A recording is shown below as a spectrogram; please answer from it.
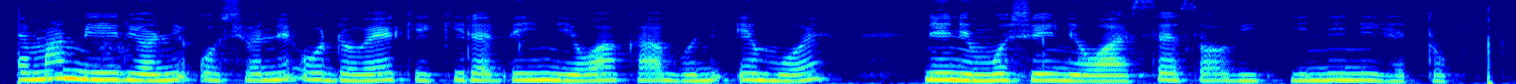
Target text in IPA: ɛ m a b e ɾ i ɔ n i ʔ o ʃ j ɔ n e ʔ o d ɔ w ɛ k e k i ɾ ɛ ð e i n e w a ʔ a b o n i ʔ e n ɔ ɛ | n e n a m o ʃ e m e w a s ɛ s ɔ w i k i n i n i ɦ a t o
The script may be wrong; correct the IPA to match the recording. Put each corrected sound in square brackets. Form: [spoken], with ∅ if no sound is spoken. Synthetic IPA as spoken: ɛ m a [m] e ɾ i ɔ n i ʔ o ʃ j ɔ n e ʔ o d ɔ w ɛ k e k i ɾ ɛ ð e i n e w a [k] a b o n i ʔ e [m] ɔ ɛ | n e n [e] m o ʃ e [n] e w a s ɛ s ɔ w i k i n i n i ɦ [ɛ] t o

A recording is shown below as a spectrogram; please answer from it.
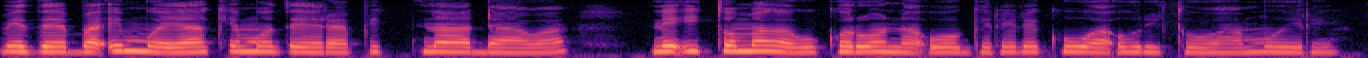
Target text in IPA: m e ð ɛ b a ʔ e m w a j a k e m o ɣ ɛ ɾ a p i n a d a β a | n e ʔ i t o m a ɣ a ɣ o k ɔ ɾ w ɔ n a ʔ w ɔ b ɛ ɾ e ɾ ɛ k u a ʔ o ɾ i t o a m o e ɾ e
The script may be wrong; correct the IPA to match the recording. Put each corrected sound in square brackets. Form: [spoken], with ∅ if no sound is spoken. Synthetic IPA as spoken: m e ð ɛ b a ʔ e m w [ɛ] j a k [ɛ] m o [ð] ɛ ɾ a p i n a d a [w] a | n e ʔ i t o m a ɣ a ɣ o k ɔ ɾ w ɔ n a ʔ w ɔ [ɡ] ɛ ɾ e ɾ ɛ k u a ʔ o ɾ i t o a m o e ɾ e

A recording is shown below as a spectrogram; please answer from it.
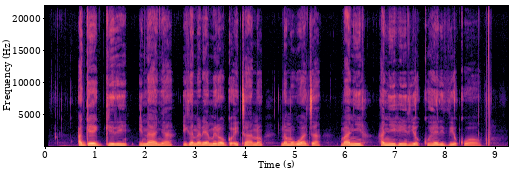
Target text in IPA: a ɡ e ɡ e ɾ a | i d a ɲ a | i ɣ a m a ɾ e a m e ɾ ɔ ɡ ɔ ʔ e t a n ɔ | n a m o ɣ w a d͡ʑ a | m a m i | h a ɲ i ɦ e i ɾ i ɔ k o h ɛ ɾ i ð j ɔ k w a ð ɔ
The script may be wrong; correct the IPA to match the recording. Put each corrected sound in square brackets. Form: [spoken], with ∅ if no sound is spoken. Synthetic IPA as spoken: a ɡ e ɡ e ɾ [i] | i [n] a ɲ a | i ɣ a [n] a ɾ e a m e ɾ ɔ ɡ ɔ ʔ e t a n ɔ | n a m o ɣ w a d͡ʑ a | m a [ɲ] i | h a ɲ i ɦ e i ɾ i ɔ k o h ɛ ɾ i ð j ɔ k w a [∅] ɔ

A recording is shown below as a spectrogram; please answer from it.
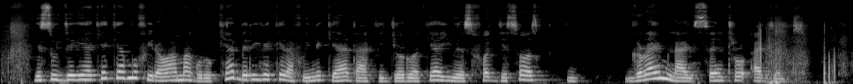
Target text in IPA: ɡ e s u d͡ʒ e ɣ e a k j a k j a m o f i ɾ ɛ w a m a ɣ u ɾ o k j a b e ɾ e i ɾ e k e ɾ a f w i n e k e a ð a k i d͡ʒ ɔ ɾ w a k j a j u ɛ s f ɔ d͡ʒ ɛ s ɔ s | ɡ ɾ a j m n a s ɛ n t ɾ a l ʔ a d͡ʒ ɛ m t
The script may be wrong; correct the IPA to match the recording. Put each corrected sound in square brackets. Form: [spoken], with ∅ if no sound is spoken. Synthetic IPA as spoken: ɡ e s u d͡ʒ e ɣ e a k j a k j a m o f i ɾ [a] w a m a ɣ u ɾ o k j a b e ɾ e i ɾ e k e ɾ a f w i n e k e a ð a k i d͡ʒ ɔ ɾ w a k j a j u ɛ s f ɔ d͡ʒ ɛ s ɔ s | ɡ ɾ a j m n a s ɛ n t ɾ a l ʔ a d͡ʒ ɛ [n] t

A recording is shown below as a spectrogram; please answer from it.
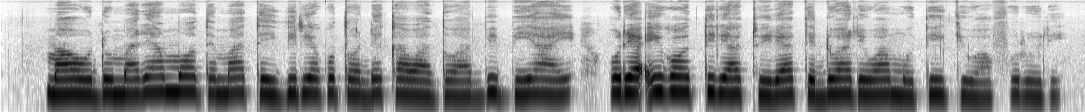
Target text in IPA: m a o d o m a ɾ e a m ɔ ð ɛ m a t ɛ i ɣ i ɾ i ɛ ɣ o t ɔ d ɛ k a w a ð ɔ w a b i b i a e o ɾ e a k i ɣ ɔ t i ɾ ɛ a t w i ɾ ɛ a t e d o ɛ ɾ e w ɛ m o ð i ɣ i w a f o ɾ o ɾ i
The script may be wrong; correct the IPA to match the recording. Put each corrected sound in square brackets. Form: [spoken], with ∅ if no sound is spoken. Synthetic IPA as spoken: m a o d o m a ɾ e a m ɔ ð ɛ m a t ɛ i [ð] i ɾ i ɛ ɣ o t ɔ d ɛ k a w a ð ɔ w a b i b i a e o ɾ e a [ʔ] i ɣ ɔ t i ɾ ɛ a t w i ɾ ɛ a t e d o [a] ɾ e w [a] m o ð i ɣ i w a f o ɾ o ɾ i

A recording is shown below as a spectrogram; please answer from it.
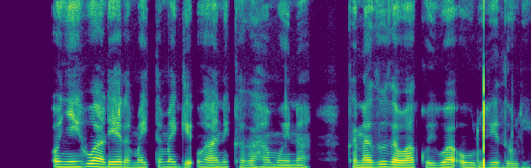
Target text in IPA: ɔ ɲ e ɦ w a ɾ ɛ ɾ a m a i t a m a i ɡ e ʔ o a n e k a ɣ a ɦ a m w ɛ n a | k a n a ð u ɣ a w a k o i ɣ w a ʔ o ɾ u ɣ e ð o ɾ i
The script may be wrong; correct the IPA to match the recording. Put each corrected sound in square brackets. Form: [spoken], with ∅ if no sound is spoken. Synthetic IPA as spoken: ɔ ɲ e ɦ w a ɾ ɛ ɾ a m a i t a m a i ɡ e ʔ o a n e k a ɣ a ɦ a m w ɛ n a | k a n a ð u [ð] a w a k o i ɣ w a ʔ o ɾ u ɣ e ð o ɾ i

